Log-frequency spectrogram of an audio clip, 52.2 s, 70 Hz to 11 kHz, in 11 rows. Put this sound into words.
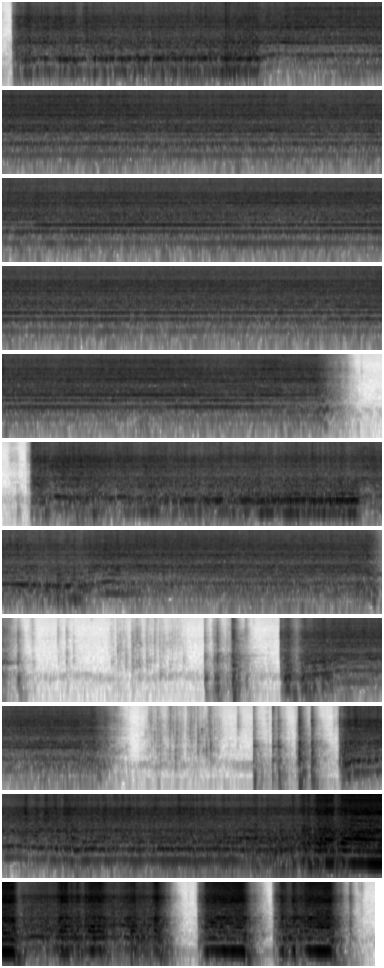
Russel Hobbs Smoothie Maker in action recorded with Zoom H2n.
